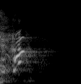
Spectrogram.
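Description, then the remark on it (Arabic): A single short, sharp sneeze bursts out, a quick breathy explosion that fades within half a second, with no talking around it. “ليك ما عطسة تعلموا أصول العطس”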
